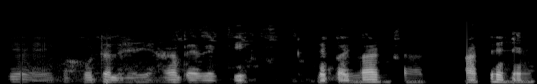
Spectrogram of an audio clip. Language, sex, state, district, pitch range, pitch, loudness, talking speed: Hindi, male, Uttar Pradesh, Hamirpur, 100-115 Hz, 110 Hz, -31 LUFS, 145 wpm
